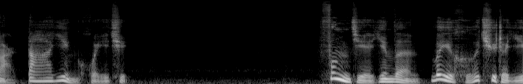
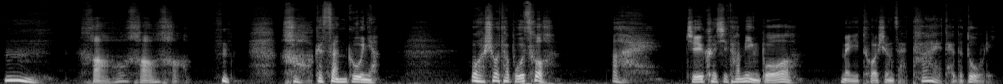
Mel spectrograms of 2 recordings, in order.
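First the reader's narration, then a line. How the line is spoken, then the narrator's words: Laughing. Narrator (Chinese): 凤姐笑道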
